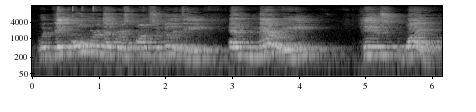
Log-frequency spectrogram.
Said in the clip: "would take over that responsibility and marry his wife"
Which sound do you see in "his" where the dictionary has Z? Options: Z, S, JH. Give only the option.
Z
